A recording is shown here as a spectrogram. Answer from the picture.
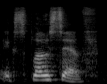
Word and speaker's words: explosive: and then we have the adjective explo sieve where the s sounds as it normally sounds sieve explosive and explosively is easy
